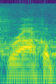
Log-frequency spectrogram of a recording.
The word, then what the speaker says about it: Maroko: I am Coach Maroko, pronounced just like the country, and you know the deal, spelled absolutely. When I say absolutely, I mean like absolutely nothing like it.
